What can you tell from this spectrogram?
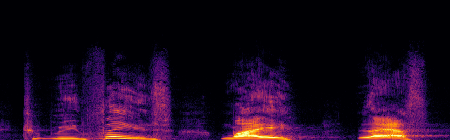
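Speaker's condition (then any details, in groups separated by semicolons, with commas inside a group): Cerebral palsy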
